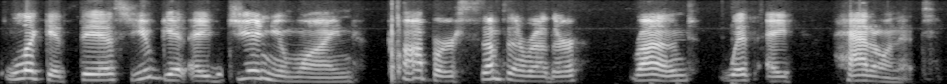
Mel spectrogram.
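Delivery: slow, loud infomercial showcase; salesman pitch. Pretend. Showing the viewers a prize, slow loud sales pitch. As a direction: sell it like a TV pitchman. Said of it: "showing off a prize like a salesman".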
